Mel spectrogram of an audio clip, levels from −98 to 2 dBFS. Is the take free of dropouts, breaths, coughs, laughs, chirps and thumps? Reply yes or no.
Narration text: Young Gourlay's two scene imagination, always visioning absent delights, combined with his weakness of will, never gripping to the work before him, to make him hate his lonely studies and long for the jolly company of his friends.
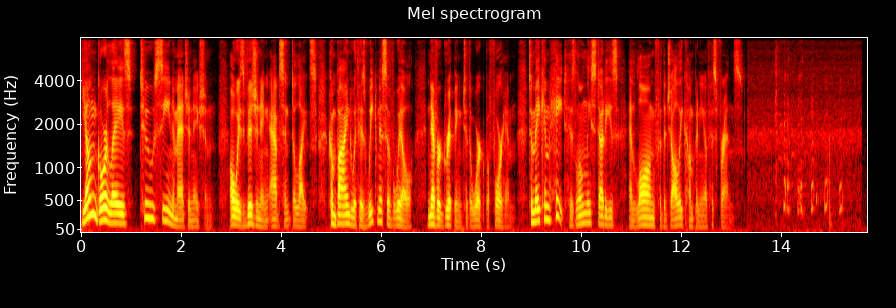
no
